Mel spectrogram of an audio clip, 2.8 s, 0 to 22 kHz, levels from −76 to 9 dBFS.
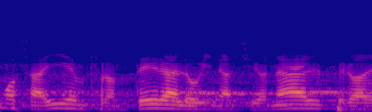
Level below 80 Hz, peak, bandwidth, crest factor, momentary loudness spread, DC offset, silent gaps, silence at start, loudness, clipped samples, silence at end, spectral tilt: -72 dBFS; -14 dBFS; 5.4 kHz; 16 dB; 9 LU; under 0.1%; none; 0 s; -31 LUFS; under 0.1%; 0 s; -9 dB/octave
